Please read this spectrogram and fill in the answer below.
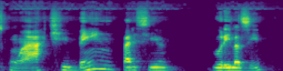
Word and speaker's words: Gorillaz: a arte bem parecia Gorilla Z. É uma, é uma banda, todo mundo pronuncia Gorillaz, porque o Z é meio mudo, é meio um S mesmo.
